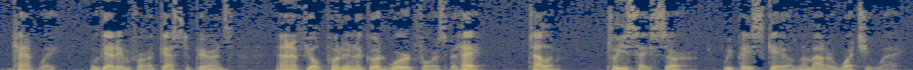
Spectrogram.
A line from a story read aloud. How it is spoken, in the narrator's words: Jay Leno chuckled professionally and said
